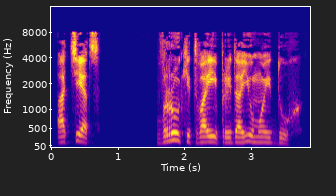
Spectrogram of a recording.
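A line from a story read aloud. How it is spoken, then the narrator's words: Loud exclamation. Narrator (Russian): Иисус громким голосом воскликнул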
